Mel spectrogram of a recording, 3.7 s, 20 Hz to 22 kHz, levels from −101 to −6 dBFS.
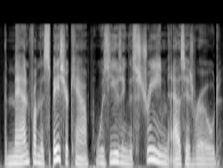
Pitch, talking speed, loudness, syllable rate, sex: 160 Hz, 210 wpm, -19 LUFS, 4.3 syllables/s, female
